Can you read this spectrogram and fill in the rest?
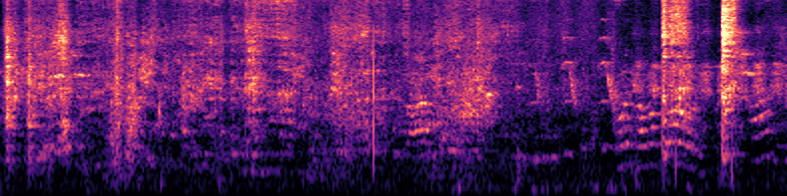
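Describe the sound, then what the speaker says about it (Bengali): Metal kadai being washed in a home kitchen while chickens cluck outside, with clinks and scrapes of pots and cutlery, splashing handling noises and occasional louder clatters, moderately near. "তো এবার কড়াইটা আমি ধুয়ে নিলাম।"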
